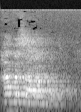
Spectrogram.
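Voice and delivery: high, demanding dad voice; questioning father. Retold or imitated. Father asks child what went wrong, demanding.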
